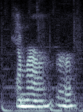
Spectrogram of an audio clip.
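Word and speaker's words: Kemmerer: by Bridget kmer is how you say it kmer kmer kmer I'm very excited about this book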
